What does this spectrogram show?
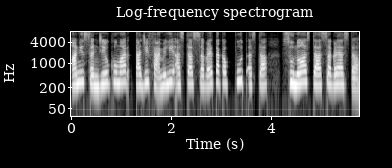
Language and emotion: Goan Konkani, neutral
